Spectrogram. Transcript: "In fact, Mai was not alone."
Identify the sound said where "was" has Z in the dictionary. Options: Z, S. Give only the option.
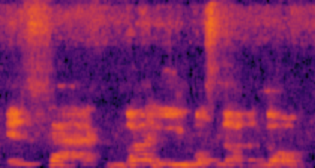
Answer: Z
